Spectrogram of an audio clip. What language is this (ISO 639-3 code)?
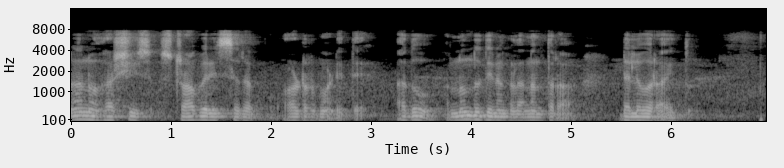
kan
